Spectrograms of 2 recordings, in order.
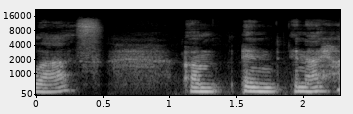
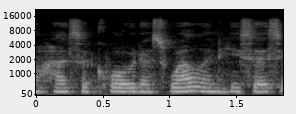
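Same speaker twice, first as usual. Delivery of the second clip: ordinary delivery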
